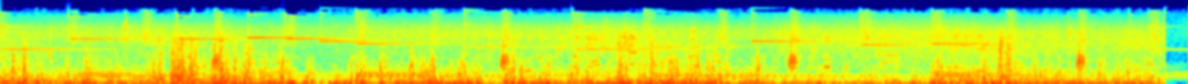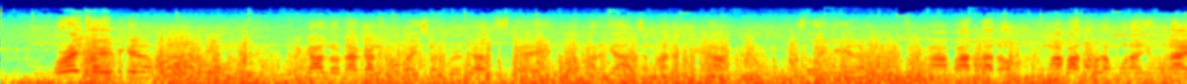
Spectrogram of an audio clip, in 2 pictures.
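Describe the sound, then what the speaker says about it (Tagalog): Loud, constant wind buffeting the microphone outdoors at a Christmas party with parlor games, a heavy rumbling roar that continues throughout under people talking. "malakas lang yung hangin."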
